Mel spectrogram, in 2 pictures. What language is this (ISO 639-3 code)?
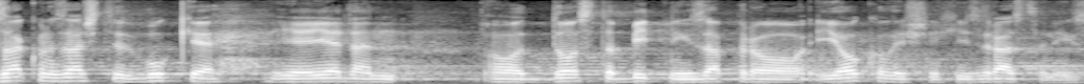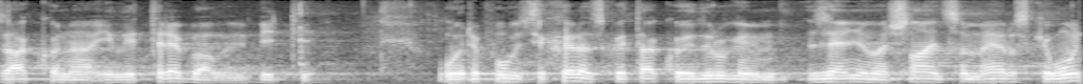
hrv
